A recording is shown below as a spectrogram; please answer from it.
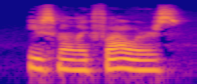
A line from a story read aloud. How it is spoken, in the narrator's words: observes Castiel calmly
